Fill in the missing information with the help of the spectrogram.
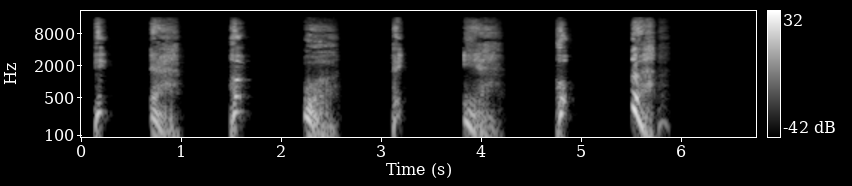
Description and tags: Man Jumping Noises
A man who likes to jump from one cliff to another. Sometimes he falls.
man, voice, rpg, jumping, exhausted, human, male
